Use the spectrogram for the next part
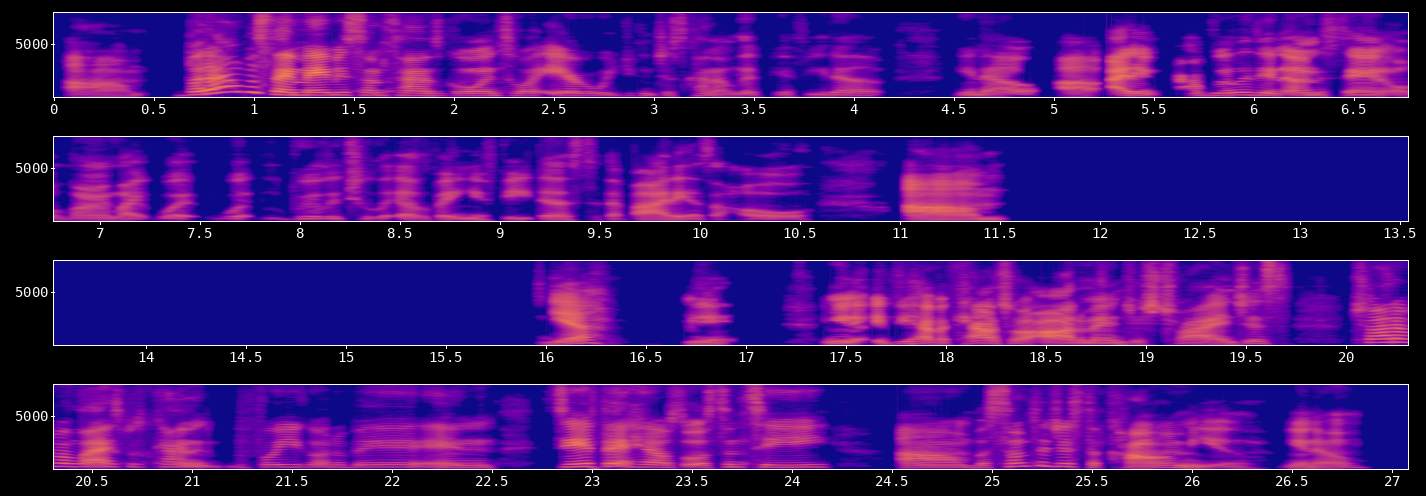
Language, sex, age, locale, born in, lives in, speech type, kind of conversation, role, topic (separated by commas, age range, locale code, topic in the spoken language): English, female, 45-49, en-US, United States, United States, conversation, podcast, guest, How does sleep affect overall health?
